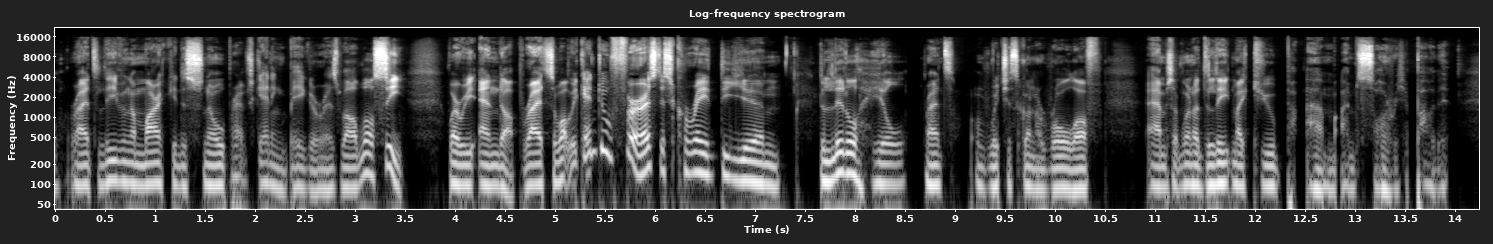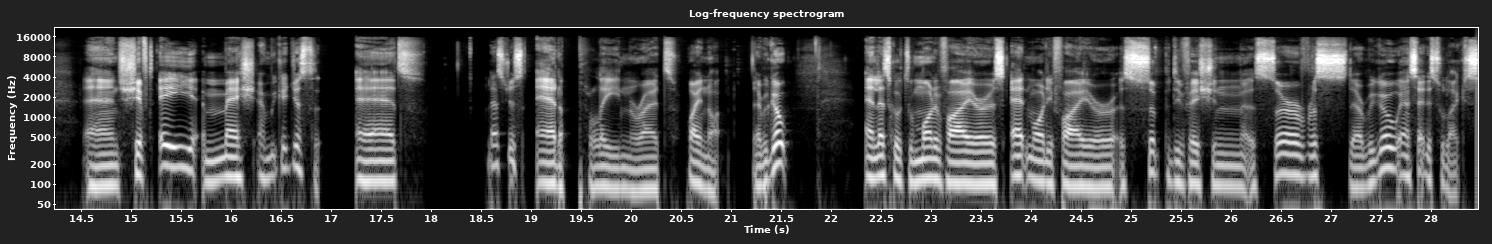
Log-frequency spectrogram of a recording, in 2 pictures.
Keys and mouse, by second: 4.5 middle click, 5.1 shift+middle click, 5.5 middle click, 12.9 Delete, 14.1 shift+middle click, 14.5 middle click, 15.1 shift+a, 22.6 click, 23.6-26.7 drag, 28.0 click.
